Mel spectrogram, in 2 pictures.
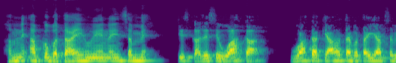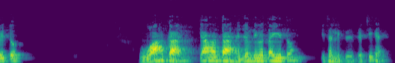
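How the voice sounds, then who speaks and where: A male teacher giving a classroom grammar lesson, explaining step by step and often asking the students whether they follow. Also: fairly high pitch. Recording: dull lo-fi sound.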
